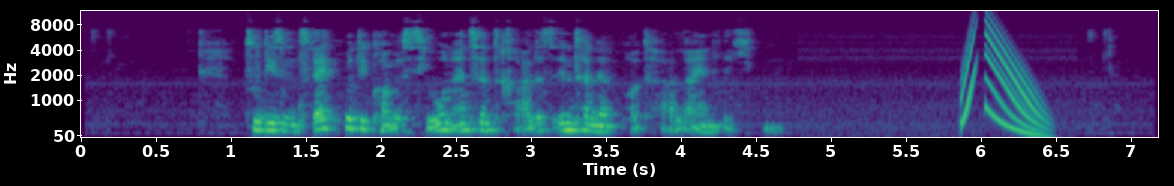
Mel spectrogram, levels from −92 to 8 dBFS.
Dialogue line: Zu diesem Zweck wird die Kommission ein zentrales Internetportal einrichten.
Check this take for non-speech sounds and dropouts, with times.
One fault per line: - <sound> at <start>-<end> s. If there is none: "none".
- chirp at 5.9-6.5 s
